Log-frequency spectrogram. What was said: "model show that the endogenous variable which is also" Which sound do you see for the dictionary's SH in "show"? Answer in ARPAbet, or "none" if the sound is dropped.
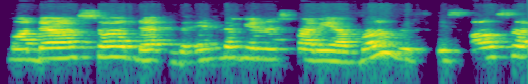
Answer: S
